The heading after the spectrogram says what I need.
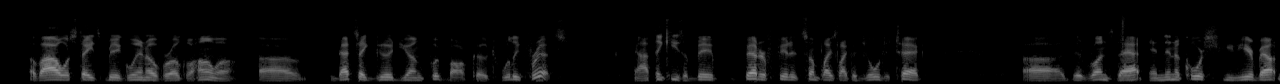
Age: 50-69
